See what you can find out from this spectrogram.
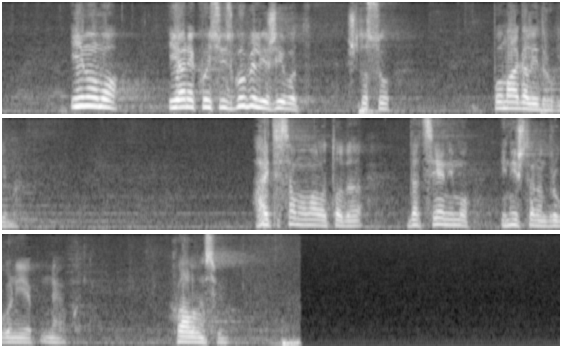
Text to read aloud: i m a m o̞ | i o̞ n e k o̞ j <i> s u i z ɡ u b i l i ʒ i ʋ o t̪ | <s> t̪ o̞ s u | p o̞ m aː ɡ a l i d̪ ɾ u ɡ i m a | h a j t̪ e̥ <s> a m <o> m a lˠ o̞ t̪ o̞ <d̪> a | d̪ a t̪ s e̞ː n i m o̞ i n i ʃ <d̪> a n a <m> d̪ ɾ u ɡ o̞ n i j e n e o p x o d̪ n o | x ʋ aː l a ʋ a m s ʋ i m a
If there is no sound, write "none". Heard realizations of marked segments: i, ʃ, s, o, d̪, t̪, m

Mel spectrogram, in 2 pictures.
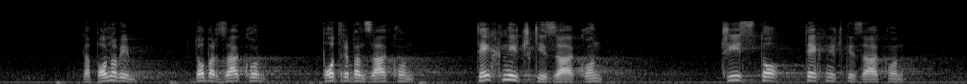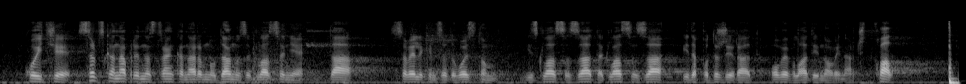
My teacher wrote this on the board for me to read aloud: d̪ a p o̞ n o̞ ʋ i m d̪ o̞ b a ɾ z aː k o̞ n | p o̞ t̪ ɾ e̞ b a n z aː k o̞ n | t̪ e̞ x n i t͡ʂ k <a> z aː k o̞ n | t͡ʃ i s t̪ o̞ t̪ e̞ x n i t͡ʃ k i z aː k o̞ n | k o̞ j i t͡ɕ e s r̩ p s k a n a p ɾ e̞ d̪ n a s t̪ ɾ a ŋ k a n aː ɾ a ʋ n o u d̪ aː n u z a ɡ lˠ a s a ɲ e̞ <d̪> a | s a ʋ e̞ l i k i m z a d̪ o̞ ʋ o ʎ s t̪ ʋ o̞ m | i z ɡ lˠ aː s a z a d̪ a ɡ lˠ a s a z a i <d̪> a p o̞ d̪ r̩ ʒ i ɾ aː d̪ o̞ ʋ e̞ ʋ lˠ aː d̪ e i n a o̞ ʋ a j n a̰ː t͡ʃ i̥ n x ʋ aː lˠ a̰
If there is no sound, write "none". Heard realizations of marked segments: i, d̪, d̪

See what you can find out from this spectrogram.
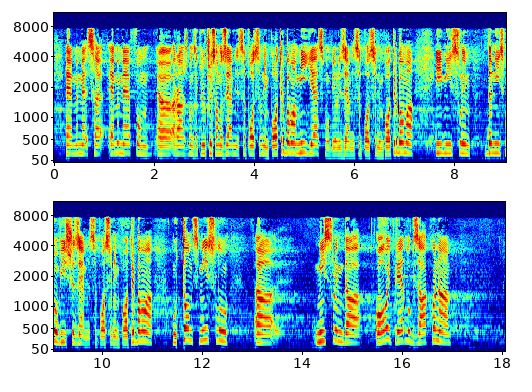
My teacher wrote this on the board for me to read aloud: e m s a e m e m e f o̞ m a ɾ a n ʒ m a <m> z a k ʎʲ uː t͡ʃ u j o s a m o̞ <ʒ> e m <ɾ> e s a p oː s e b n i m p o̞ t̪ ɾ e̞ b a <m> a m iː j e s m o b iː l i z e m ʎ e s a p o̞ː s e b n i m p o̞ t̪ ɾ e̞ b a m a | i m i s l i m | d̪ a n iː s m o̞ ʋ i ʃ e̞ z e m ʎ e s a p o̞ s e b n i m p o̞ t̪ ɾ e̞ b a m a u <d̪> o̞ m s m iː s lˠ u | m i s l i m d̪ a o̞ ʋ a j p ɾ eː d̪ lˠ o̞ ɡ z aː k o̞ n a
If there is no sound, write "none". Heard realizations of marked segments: n, z, ʎ, m, t̪

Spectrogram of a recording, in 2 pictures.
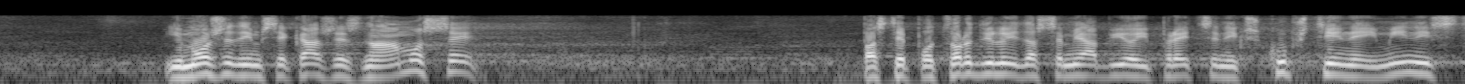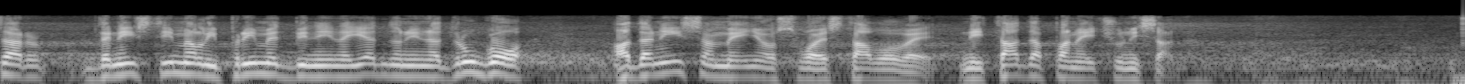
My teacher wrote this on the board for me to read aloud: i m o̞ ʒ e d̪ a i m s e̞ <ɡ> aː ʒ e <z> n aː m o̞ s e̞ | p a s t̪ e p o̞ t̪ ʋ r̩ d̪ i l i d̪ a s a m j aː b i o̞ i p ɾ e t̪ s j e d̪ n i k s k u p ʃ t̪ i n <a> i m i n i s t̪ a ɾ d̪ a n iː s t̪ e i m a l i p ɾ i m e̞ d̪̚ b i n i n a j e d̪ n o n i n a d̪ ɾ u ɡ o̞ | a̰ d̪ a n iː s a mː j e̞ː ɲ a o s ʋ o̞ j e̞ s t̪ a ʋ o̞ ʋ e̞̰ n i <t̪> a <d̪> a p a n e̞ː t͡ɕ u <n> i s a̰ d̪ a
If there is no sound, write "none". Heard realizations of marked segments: k, z, e, t̪, d̪, n

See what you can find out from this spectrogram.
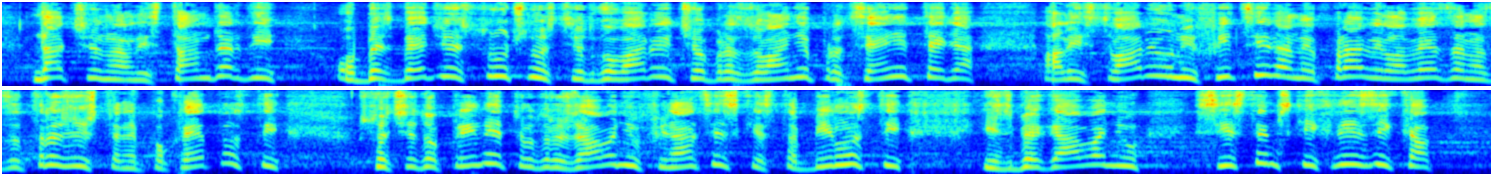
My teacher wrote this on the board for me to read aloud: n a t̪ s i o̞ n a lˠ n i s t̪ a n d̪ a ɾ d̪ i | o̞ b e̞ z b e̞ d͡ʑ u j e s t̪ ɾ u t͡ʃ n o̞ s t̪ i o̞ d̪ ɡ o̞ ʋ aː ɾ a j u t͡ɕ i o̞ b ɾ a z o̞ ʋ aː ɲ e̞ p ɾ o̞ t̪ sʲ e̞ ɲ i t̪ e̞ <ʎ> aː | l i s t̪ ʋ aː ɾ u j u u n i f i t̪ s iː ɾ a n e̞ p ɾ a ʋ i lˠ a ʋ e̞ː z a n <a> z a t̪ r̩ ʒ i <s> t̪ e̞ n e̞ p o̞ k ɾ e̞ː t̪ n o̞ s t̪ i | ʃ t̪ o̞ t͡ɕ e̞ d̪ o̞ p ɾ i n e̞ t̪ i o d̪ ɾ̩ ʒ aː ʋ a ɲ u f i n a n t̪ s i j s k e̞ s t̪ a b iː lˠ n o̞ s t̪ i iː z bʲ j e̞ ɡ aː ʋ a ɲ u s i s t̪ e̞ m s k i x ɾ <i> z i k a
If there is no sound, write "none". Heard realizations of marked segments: ʎ, a, ʃ, i

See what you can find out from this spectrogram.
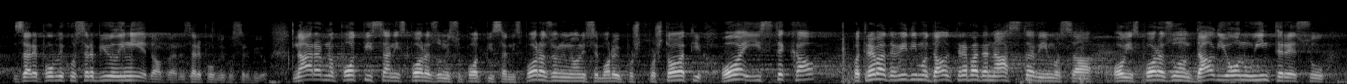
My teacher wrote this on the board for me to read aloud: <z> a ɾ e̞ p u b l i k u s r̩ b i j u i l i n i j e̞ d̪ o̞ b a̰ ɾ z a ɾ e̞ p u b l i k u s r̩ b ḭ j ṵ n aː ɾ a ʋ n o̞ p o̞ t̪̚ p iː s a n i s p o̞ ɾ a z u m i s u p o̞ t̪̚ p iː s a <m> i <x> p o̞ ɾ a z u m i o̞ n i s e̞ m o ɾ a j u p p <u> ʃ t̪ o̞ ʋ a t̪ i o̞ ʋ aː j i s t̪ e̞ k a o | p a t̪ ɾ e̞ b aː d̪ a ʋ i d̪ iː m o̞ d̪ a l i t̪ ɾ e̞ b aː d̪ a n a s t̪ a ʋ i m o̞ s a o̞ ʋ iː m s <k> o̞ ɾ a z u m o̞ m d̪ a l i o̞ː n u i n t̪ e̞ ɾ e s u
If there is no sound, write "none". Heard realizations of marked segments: z, n, s, o, p

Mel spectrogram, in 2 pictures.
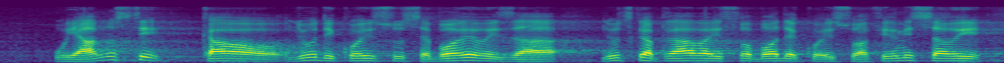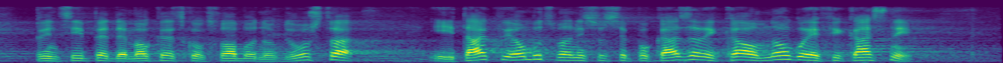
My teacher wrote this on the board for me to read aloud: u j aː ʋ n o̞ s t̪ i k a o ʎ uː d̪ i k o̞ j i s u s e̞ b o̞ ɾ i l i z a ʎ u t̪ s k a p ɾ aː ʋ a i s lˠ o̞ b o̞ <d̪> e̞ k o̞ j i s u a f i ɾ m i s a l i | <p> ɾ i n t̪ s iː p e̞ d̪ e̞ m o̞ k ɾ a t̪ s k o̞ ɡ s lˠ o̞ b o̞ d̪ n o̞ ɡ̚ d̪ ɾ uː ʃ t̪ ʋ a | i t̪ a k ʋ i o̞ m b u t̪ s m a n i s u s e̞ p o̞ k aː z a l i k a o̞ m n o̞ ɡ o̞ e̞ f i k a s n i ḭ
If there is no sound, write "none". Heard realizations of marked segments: d̪, p

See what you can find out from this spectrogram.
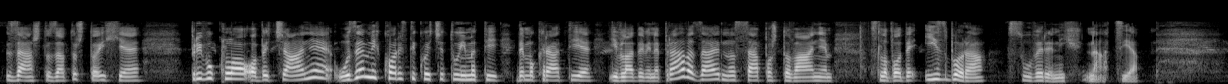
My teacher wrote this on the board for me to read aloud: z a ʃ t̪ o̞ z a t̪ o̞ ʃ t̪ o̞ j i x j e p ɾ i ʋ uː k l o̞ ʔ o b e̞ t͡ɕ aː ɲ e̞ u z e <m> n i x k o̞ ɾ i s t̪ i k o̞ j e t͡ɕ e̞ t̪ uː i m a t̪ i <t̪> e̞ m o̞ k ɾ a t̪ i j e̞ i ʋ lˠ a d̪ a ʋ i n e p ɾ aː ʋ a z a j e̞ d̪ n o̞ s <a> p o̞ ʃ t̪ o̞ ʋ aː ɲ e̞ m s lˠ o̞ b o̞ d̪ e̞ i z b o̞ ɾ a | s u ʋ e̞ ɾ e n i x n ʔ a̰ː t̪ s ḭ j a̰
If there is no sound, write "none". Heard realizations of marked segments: m, d̪, a

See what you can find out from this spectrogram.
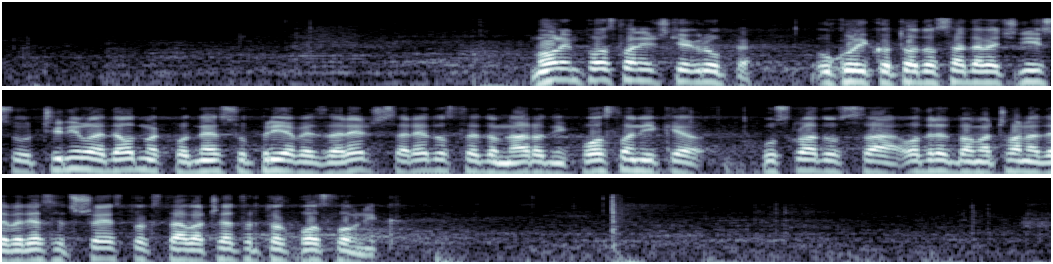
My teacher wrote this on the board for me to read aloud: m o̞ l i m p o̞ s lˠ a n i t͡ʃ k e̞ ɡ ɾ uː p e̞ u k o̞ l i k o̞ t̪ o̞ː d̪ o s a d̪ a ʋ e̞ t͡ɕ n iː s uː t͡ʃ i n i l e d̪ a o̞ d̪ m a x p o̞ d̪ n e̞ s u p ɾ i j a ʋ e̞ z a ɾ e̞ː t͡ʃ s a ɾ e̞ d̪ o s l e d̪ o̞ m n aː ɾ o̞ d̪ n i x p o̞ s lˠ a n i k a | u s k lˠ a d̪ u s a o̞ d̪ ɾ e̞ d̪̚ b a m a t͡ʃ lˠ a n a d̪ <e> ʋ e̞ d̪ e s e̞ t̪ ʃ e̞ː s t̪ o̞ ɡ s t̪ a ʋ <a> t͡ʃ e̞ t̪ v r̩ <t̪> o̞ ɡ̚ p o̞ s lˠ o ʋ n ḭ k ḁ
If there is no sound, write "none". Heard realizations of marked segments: e, a, t̪

